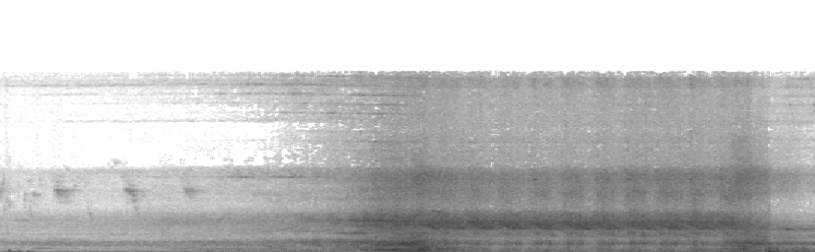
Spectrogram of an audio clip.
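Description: LNER express passenger train passing through a station at speed without stopping. A rushing rail noise builds over the first few seconds, stays loud while the coaches go by, and drops off sharply about ten seconds in as the last coach clears.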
